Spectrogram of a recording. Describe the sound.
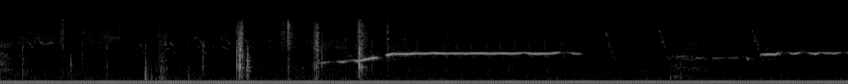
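A person whistles a short signal tune like the one the Saviors whistled back and forth: a rising note held steadily, a brief pause, then a second two-step phrase. A few sharp clicks and a steady low hum sit behind it, with no talking.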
